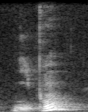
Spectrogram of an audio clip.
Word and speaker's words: Nippon: On va garder la prononciation chinoise Onyomi, qui est donc Nihon, Nippon, à la différence de la lecture japonaise Konyomi, qui était Hinomoto.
